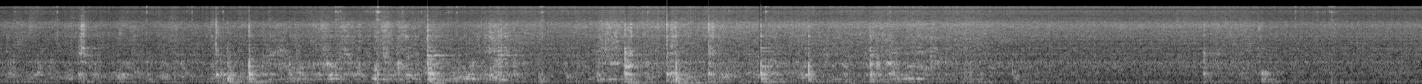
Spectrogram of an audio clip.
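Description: Onion-and-spice masala, with yogurt mixed in, sizzling as it fries in oil in a metal pot, while a steel spoon stirs it with repeated scrapes and clicks against the pot. The scraping stops about ten seconds in and the steady sizzle carries on.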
